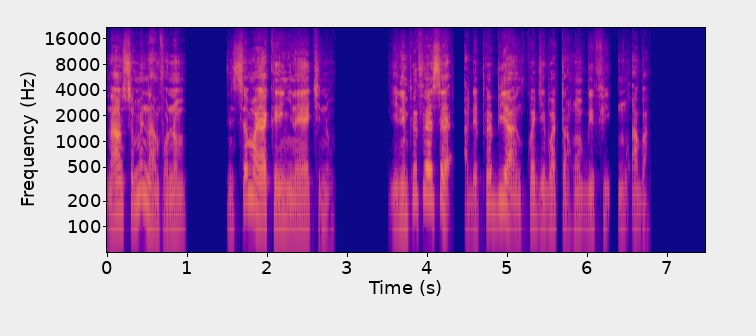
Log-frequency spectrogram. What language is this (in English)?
Akan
